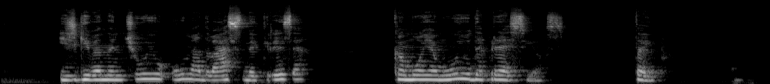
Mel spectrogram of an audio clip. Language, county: Lithuanian, Marijampolė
